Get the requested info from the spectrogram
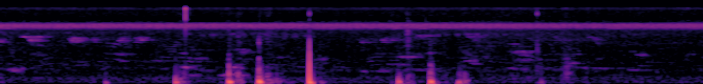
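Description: A handful of short knocks and thumps, clustered from about two to four and a half seconds in and loudest about two and a half and three seconds in, over a quiet background with faint bird chirps.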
